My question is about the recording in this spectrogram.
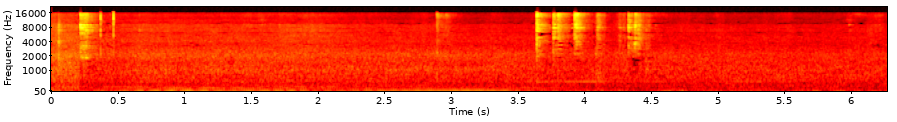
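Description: A metal spoon clinking lightly against a ceramic bowl as a meatball is rolled in breadcrumbs: a couple of clicks near the start and a quick cluster about four seconds in, over a low steady rumble.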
